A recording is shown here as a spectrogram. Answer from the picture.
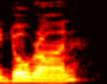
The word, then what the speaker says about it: doron: Doron. D-O-W-O-N. D-O-R-O-N. The long O is the omega, the short O is the omicron. You have doron.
